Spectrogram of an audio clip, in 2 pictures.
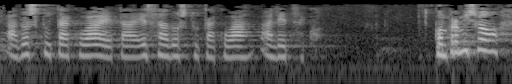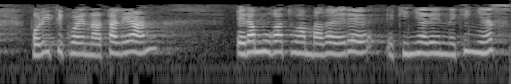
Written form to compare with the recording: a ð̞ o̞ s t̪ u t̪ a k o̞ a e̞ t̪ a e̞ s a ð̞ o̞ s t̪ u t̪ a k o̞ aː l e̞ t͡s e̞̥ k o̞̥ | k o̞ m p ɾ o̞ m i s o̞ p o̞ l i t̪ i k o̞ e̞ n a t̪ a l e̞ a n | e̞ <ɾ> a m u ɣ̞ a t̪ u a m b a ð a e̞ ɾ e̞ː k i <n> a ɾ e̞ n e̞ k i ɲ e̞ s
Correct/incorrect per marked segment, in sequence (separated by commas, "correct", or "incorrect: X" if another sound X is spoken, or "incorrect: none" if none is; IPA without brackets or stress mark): correct, incorrect: ɲ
